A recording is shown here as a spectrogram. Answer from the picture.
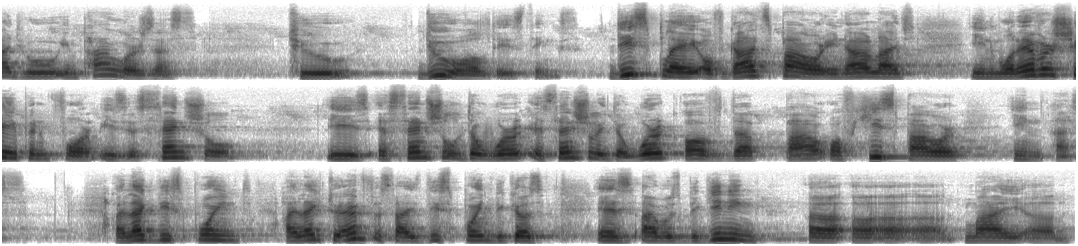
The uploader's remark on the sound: Sermon recorded at Middle East University church.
